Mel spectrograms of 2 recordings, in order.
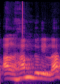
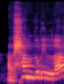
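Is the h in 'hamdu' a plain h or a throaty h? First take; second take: plain h; throaty h. First: The h is a plain, light sound. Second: The h is a throaty, deep sound. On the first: All destruction belongs to God. The speaker calls it wrong. "segala kebinasaan bagi Allah" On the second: All praise belongs to God. The speaker calls it right. "segala puji bagi Allah"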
